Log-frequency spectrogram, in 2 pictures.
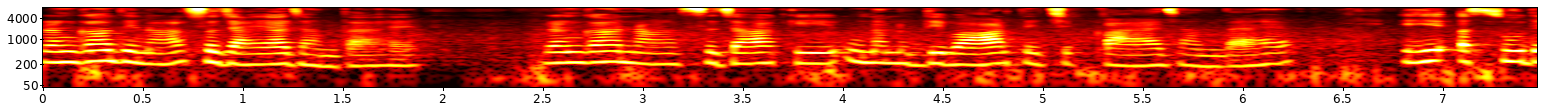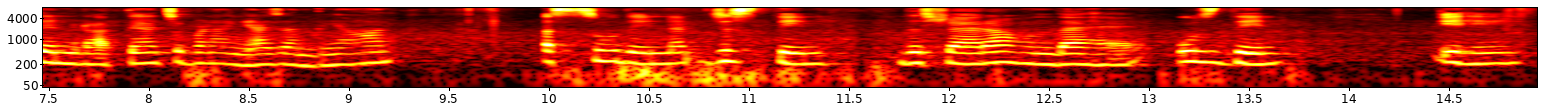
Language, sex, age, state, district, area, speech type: Punjabi, female, 30-45, Punjab, Rupnagar, rural, spontaneous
